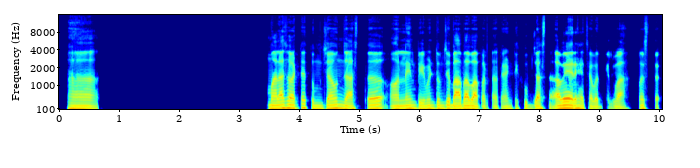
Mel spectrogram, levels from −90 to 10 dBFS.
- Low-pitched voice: Yes, low, 110 Hz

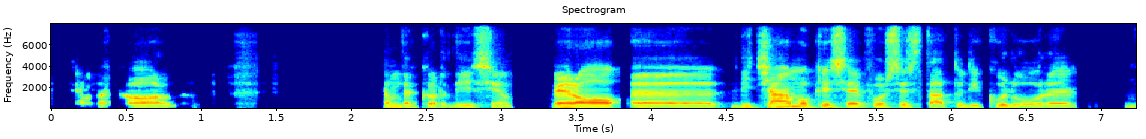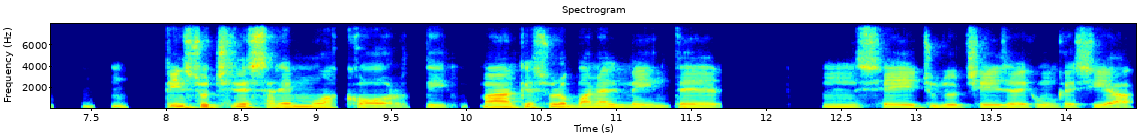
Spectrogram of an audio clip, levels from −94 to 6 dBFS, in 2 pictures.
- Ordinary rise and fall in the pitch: No, narrow, 2.3 semitones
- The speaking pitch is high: No, very low, 95 Hz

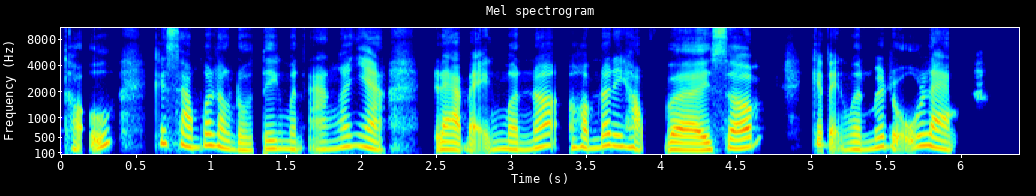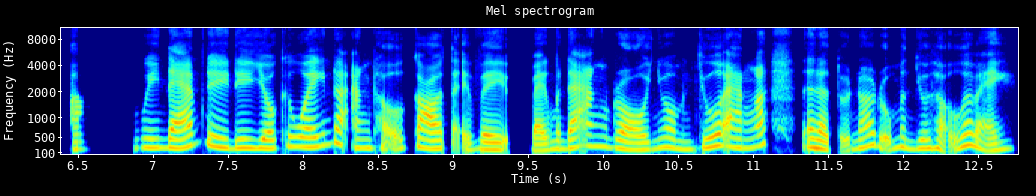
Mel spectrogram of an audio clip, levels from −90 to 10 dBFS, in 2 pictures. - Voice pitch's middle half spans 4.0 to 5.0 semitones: Yes, average, 4.5 semitones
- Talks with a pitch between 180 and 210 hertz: No, high, 225 Hz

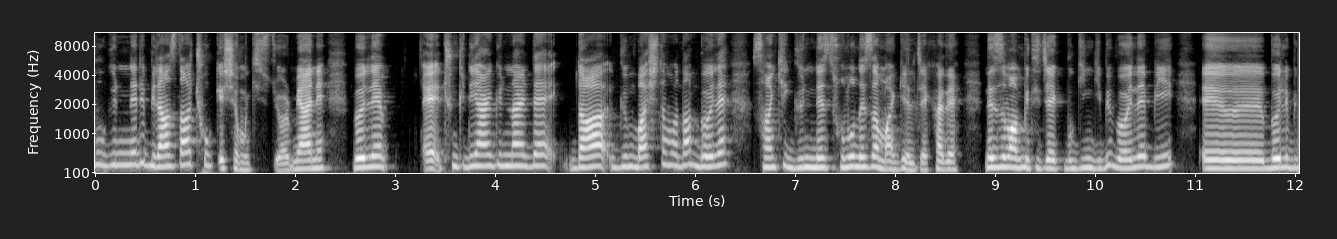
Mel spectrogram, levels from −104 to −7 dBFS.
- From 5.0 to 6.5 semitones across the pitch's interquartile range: No, average, 3.8 semitones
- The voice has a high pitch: Yes, high, 225 Hz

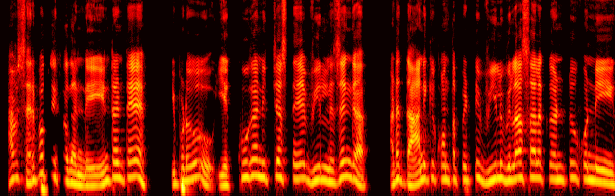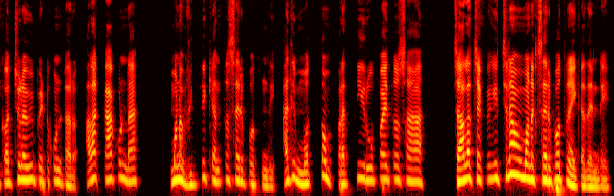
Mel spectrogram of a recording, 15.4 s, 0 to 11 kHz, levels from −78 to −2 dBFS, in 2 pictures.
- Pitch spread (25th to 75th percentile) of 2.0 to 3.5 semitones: No, average, 4.4 semitones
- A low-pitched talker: No, medium, 185 Hz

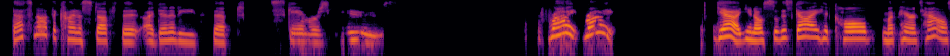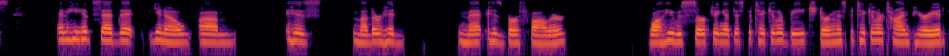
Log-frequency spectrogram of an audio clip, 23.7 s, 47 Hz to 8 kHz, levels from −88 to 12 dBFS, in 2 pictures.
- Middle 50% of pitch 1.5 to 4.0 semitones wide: Yes, average, 3.5 semitones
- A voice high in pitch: Yes, high, 195 Hz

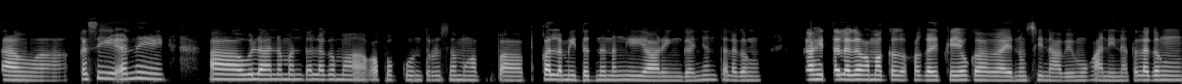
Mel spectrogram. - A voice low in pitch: No, high, 205 Hz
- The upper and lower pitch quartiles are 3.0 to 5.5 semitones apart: No, narrow, 2.6 semitones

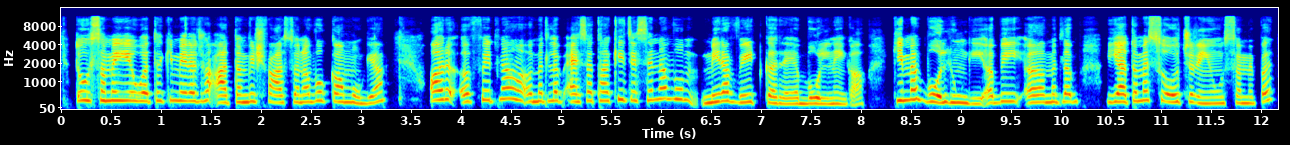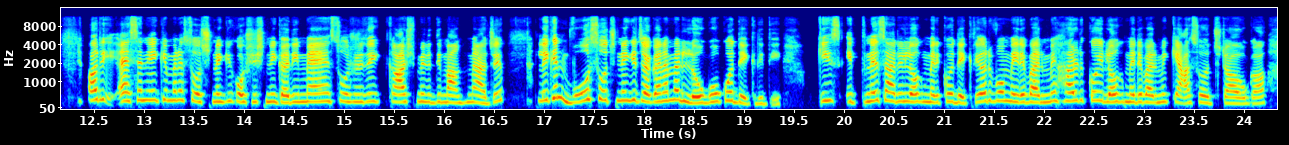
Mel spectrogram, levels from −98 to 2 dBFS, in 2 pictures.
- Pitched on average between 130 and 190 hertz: No, very high, 275 Hz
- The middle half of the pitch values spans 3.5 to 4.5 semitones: Yes, average, 3.9 semitones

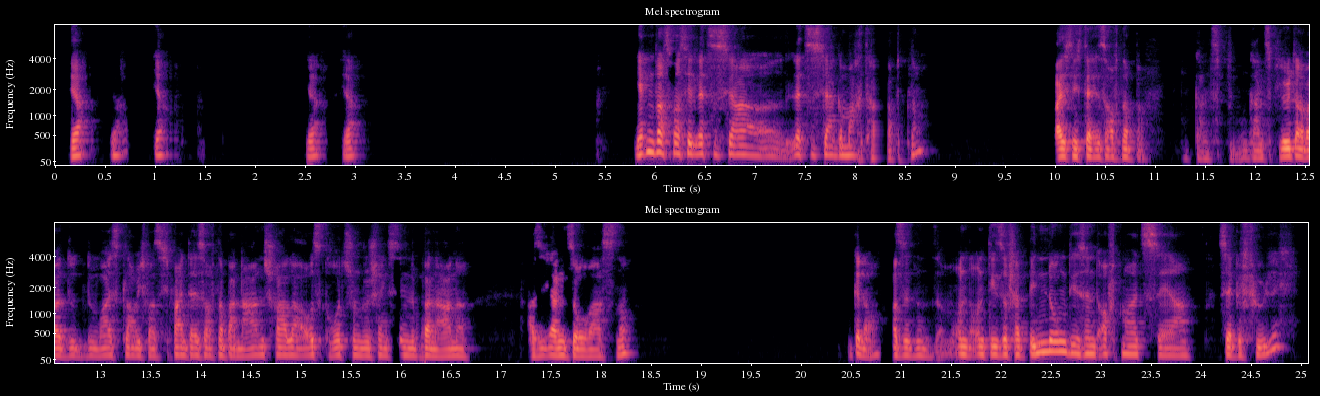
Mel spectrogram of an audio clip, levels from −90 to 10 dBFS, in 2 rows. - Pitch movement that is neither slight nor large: Yes, average, 3.1 semitones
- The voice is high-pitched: No, low, 120 Hz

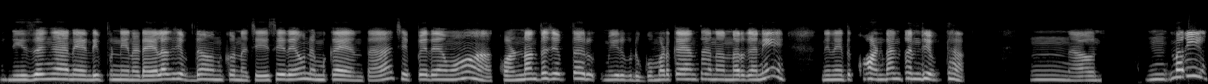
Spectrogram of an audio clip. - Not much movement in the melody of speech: Yes, narrow, 2.0 semitones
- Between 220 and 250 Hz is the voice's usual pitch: Yes, high, 225 Hz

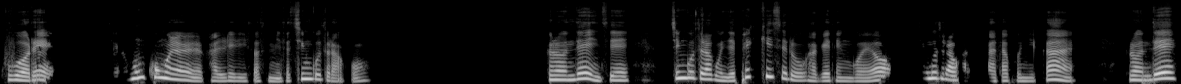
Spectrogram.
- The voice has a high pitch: Yes, high, 200 Hz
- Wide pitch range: Yes, wide, 7.7 semitones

